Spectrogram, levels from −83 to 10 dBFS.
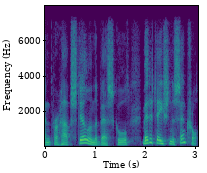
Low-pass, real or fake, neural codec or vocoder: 7.2 kHz; fake; codec, 16 kHz, 0.8 kbps, ZipCodec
